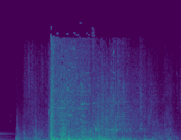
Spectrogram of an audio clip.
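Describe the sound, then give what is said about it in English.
Glass shatters with a sudden loud crash, followed by a bright tinkling spray of falling shards that lingers and slowly fades over a couple of seconds. “You don't want to go breaking the Herschel telescopes.”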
